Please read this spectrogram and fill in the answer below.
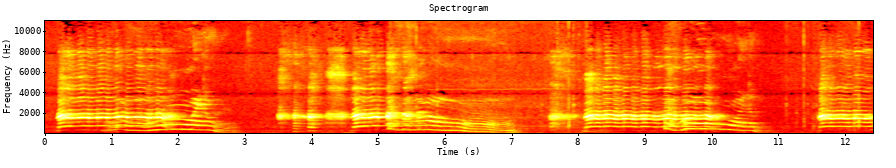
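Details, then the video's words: Dog howling at a webcam indoors: long, wavering harmonic howls that hold steady then slide sharply downward, broken by short silences, with several drawn-out phrases over twelve seconds in a small room. "Dog howling to webcam"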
